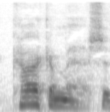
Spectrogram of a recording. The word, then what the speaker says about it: Carchemish: and Carchemish is what it is. That's how they pronounce it.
